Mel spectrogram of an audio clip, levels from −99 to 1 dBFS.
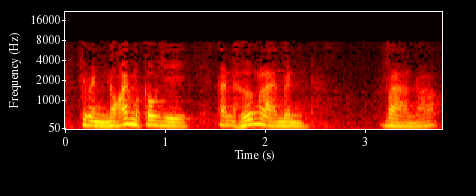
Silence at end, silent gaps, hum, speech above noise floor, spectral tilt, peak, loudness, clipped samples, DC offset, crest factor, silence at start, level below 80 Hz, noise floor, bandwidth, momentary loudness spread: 0.05 s; none; none; 34 dB; -8.5 dB/octave; -12 dBFS; -31 LUFS; under 0.1%; under 0.1%; 18 dB; 0.15 s; -60 dBFS; -64 dBFS; 7.6 kHz; 10 LU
